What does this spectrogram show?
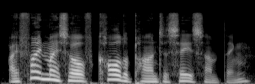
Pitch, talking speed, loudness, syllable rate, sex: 155 Hz, 190 wpm, -16 LUFS, 5.5 syllables/s, male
